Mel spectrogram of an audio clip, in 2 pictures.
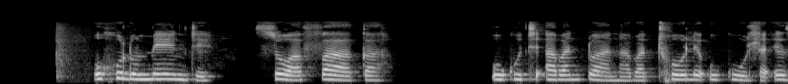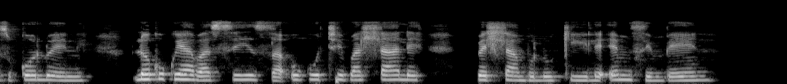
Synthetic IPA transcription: uxulumɛndʱɛ | sɔwafaɣa | uɣutʰiʔaβantʼwanaβatʰɔlɛʔuɣuɮaʔeziɣɔlwenilokʰuɣujaβasizaʔuɣutʰiβaɬalɛ | βɛɬambʱuluɣilɛʔem̩zimbʱeːni

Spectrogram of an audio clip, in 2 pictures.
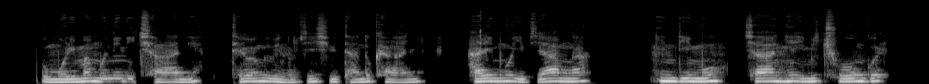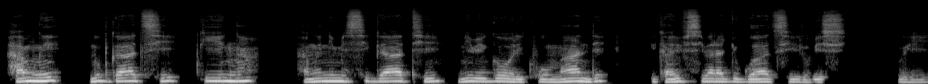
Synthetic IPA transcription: umuɾimamuninit͡ʃaːne̞ | utʰe̞ːwemwiβiːn̥uvjiːnʃiβitʰaːndukʰaɲe̞ | haɾimŋo̞ivjaːmŋa | ŋ̥hindimu | t͡ʃaːŋ̥ɦe̞imit͡ʃuːŋɡwe̞ | hamŋe̞ | nub̚ɡaːt͡sibɡ̥iːŋ̥a | hamŋe̞nimisiɡaːtʰiniβiɡo̞ɾikʰum̥haːnde̞ | βikʰaβaβifi̥siβaɾaɾɟuɡwaːt͡siɾuβisi̥ | ɾuhiːja

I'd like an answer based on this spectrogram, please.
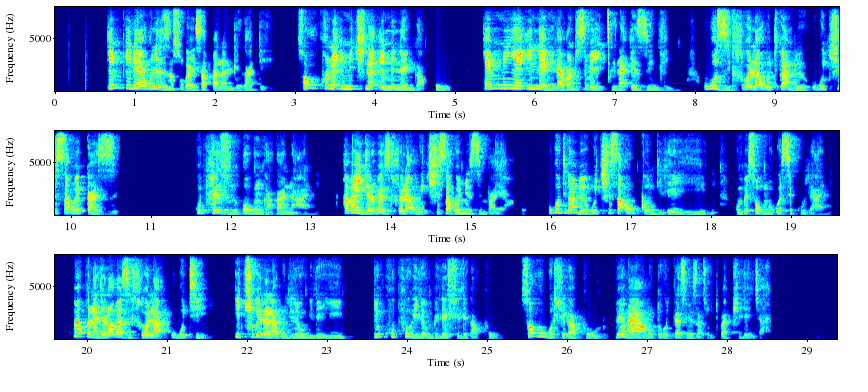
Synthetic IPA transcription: impʼilɔjaɣulezint͡sʼuɣajisafananilɛɣad̥ʱeːni | soɣukʰɔnaimit͡ʃʼinaʔemineŋiɣakʰuːlu | emiɲɛʔineŋilaβantʼusɛβejiɡ͡ǀʱinaʔezind͡ɮʱiniuɣuziɬɔlauɣutʰiɣambʱɛuɣut͡ʃʰʼisaɣwɛɡ̥ʱazi | ɣupʰezuluʔoɣuŋaɣanaːni | aβaɲɛnd͡ʒʱalɔβeziɬɔlauɣut͡ʃʼʰisaɣwemizimbʱajaβɔ | uɣutʰiɣambʱɛuɣut͡ʃʰʼisaʔoɣuǃondʱilɛjjimi | ɣumbʱɛsoɣuŋɔɣwesiɡ̥ʱulaːnɛ | ɣuβɛkʰɔnand͡ʒʱalɔaβaziɬɔlauɣutʰiː | t͡ʃʰʼuɣɛlalaβɔliluŋilɛjimi | likʰupʰuɣilɛɣumbʱɛleɬilɛɣakʰuːlu | soɣuɣuɬɛɣakʰuluβɛŋajaŋaɣud̥ʱɔɣɔtʼɛlas̬ɛβɛzazuɣutʰiβapʰilɛnd͡ʒʱa̰ːni

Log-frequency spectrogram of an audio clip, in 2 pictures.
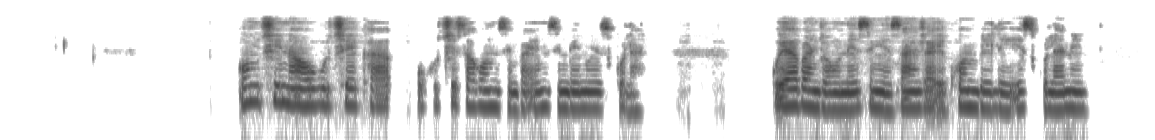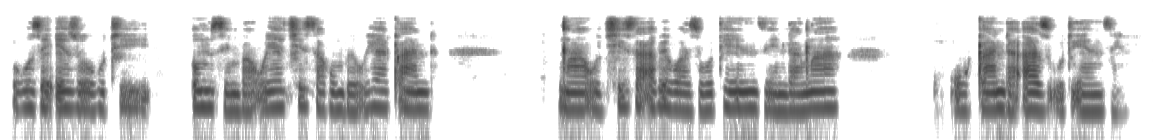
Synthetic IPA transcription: um̩t͡ʃʼinawoɣut͡ʃʰɛkʰa̰ | uɣut͡ʃʰʼisaɣom̩zimbʱa̰ʔem̩zimbʱeniwesi̥ɣ̥ulanɛ | ɣṵjaβand͡ʒʱwaɣunesiŋɛsand͡ɮʱa̰ʔɛ̰kʰɔmbʱɛlɛʔesi̥ɣ̥ulaneni | uɣuzɛ̰ʔɛzo̰ɣutʰḭ | um̩zimbʱa̰ṵjat͡ʃʰʼisaɣumbʱɛṵjaǃandʱa | ŋ͡ǁaṵt͡ʃʰʼisa̰ʔa̰βɛɣwaziɣutʰiend͡zʱinilaŋ͡ǁa | uǃandʱa̰ʔaziɣṵtʰiend͡zʱiːna

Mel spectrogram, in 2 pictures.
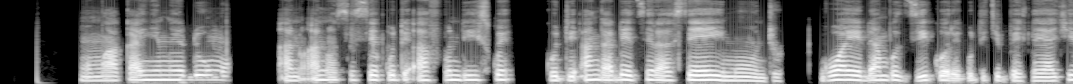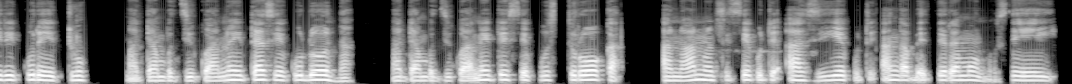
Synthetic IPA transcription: mumwaka̰ɲimwe̞ɗumu | a̰n̤ṵʔa̰no̞̰sisekutiʔafundiswe̞ | kutiʔaŋɡaɓe̞t͡se̞ɾase̞imuːntʰu | ŋɡuwaje̞ɗambud͡ziko̞ɾe̞̰kutit͡ʃibʱe̞ɬajat͡ʃiɾikuɾe̞tu | ma̰tambud͡zikoano̞itase̞kuɗo̞n̤a | matambud͡zikoa̰no̞itese̞kustro̞kaː | n̤uano̞sisekutiʔazije̞kutiʔa̰ŋɡaɓe̞̰t͡se̞ɾemun̤ṵse̞ːi

